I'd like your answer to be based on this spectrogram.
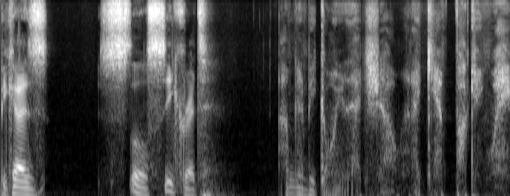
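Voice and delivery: quiet, hushed whisper. Sharing a secret about show tickets while his girlfriend is in the other room, whispering. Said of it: "I'm whispering because my girlfriend is in the other room".

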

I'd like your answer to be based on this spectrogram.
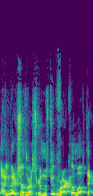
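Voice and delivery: put-on yelling wrestler voice. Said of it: "like he's yelling at them".

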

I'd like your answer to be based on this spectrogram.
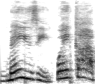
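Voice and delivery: high, copied animated movie-heroine voice. Retelling how a child wakes her sister: imitating Anna from Frozen. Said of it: "she says it the same way that Anna does in the movie".

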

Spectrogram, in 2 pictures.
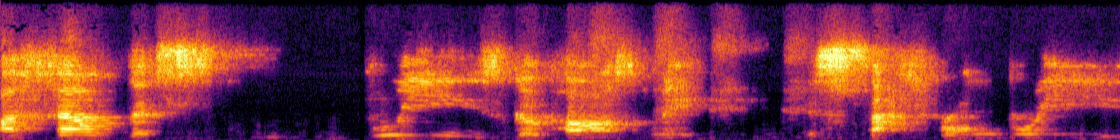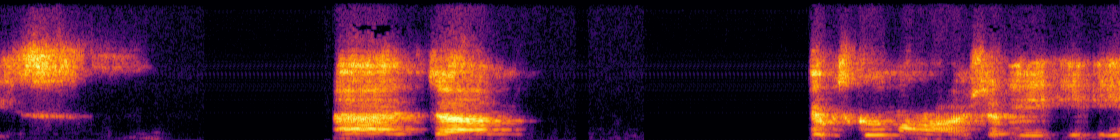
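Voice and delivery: emotional, voice catching, choking up. Recalling the moment the Guru sat down, getting emotional. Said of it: "I'm sorry, I'm getting emotional".

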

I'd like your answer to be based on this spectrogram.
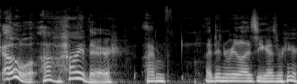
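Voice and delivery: casual, unbothered, nonchalant, offhand tone. Imitating a guest's quiet greeting to the show: imitating Cloudy Atlas, nonchalant. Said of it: "so nonchalant".

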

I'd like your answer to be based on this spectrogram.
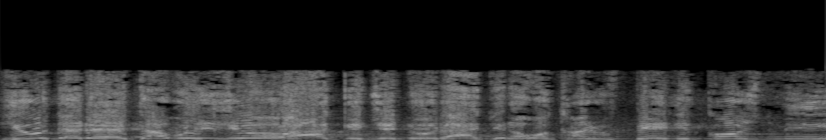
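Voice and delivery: mock, high, furious flipping-out outburst. Retelling a man confronting another who hurt him, acting out flipping out. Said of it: "he's flipping at him".

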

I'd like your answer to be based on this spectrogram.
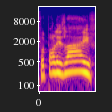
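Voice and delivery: play-acted, very high, loud, thrilled excited shouting. Retelling a player running onto the field, imitating him yelling. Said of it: "then he just starts yelling".

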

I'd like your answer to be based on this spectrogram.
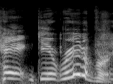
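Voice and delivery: put-on hillbilly accent, very high. Imagining someone on a show complaining about her, in a hillbilly voice. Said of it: "like a hillbilly?".

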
